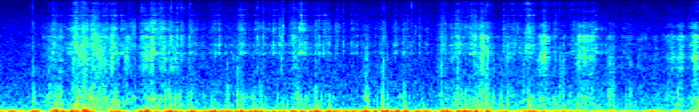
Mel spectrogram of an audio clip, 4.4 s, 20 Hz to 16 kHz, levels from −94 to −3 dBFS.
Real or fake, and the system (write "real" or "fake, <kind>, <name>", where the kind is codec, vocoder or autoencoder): real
